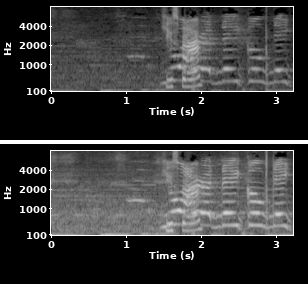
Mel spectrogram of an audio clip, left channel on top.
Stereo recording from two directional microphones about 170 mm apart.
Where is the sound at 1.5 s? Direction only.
Centre (ahead or behind).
